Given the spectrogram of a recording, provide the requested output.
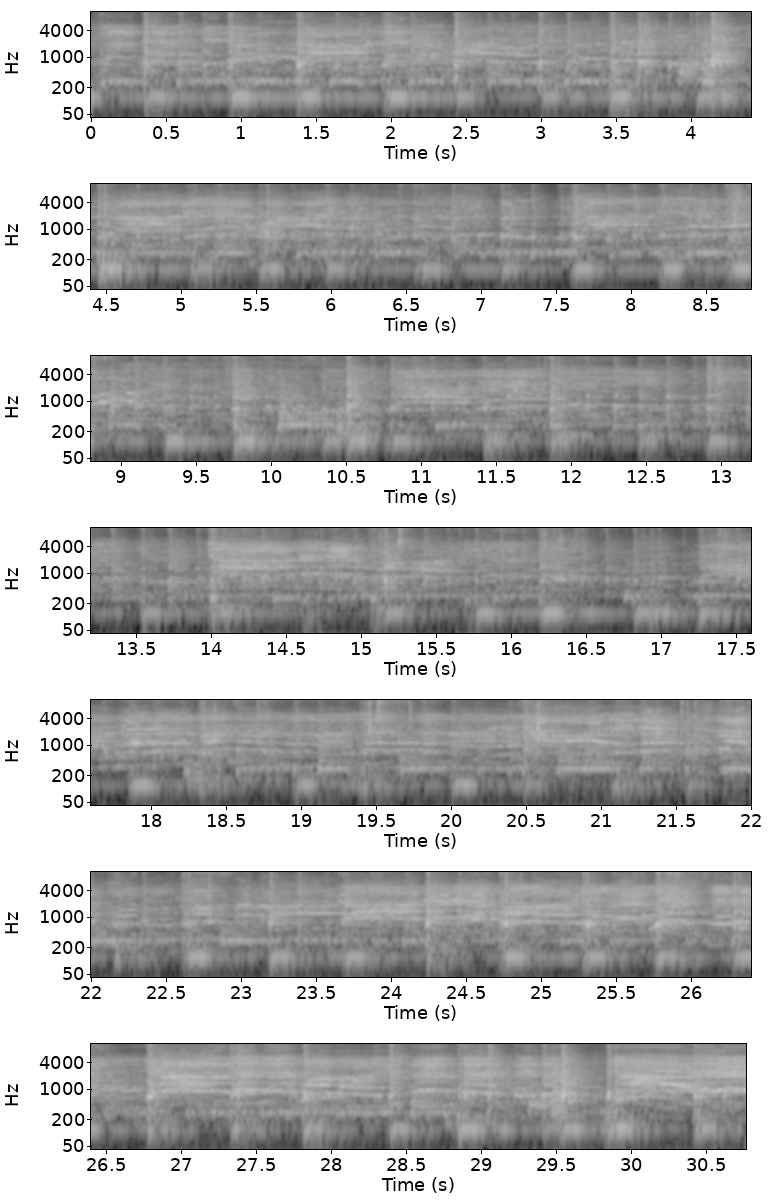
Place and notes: Unnamed Road, Sabirabad, Azerbeidzjan - childeren in a camp full of refugees from war with Armenia
childeren in a camp full of refugees from war with Armenia sing and dance.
